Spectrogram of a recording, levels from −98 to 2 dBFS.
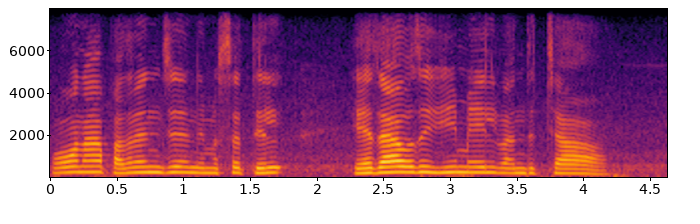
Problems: constant background noise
